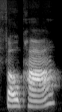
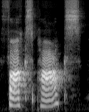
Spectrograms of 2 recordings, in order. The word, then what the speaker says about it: faux pas: I mean, like I mispronounced faux pas, fox pox for years.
